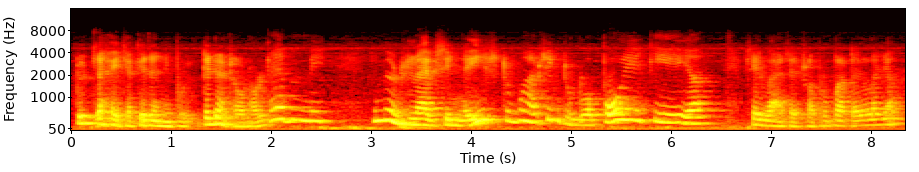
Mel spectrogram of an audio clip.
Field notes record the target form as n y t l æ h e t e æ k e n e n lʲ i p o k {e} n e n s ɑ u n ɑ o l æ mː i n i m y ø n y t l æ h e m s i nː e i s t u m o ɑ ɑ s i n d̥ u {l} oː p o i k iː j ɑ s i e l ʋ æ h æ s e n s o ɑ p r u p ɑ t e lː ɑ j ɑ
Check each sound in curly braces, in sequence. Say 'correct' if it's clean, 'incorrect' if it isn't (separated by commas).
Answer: correct, incorrect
